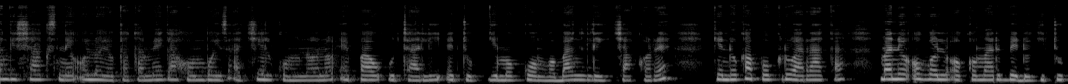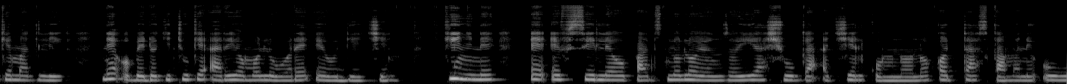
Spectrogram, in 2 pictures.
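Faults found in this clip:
No findings from the call and media quality review.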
